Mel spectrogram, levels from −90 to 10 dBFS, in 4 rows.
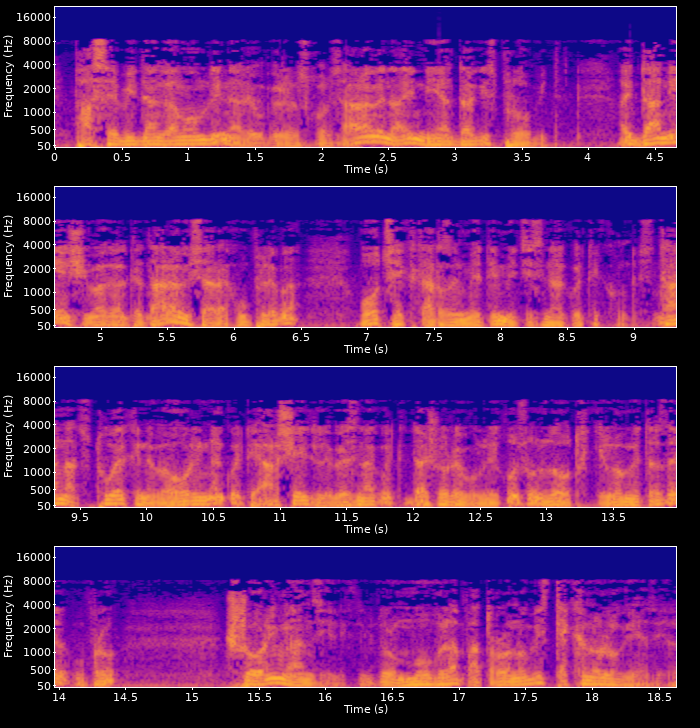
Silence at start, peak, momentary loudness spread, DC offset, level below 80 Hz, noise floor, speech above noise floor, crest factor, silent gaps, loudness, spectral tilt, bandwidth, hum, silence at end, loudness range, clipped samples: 0 s; 0 dBFS; 7 LU; under 0.1%; -24 dBFS; -34 dBFS; 20 dB; 14 dB; none; -14 LUFS; -6 dB/octave; 8.8 kHz; none; 0 s; 2 LU; under 0.1%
